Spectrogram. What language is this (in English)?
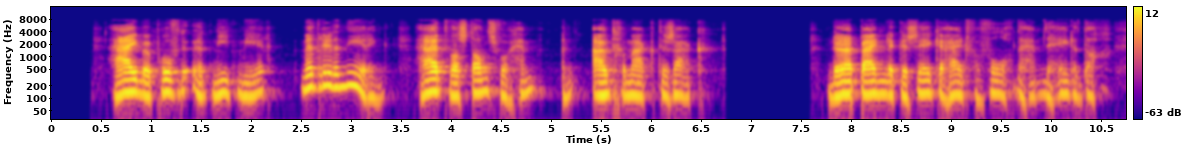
Dutch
